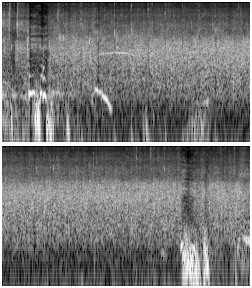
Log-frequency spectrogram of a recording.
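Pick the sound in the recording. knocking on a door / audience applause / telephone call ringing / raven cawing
audience applause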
